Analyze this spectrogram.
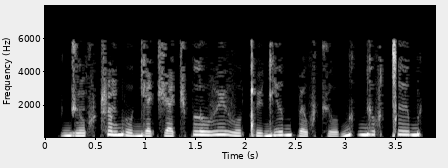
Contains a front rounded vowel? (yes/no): yes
